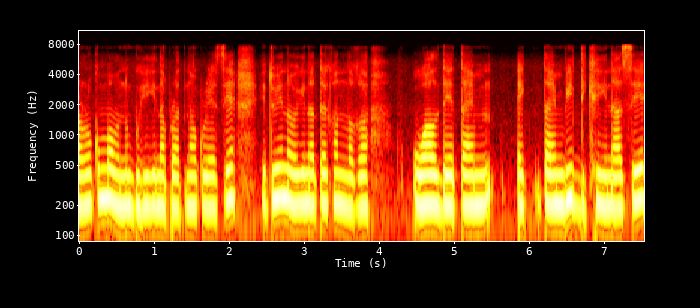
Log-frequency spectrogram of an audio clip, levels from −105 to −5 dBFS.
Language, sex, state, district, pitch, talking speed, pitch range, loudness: Nagamese, male, Nagaland, Kohima, 200 Hz, 145 wpm, 195-210 Hz, -16 LUFS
